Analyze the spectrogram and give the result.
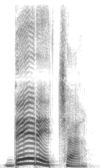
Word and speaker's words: derecha: Cuidado com a pronúncia desse derecha. Nós falamos cha, ok? Repita comigo, derecha.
